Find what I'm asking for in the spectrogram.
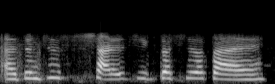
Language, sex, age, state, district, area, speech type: Marathi, female, 18-30, Maharashtra, Wardha, rural, conversation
